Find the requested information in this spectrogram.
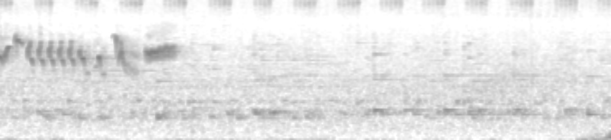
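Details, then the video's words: Common chaffinch in a meadow at Fuente Dé, Picos de Europa: a quick descending series of bright notes ending in a short flourish within the first second and a half, then only soft tinkling chime-like tones and ambient noise. "Pimpín común nun prado de Fuente Dé, PICOS de EUROPA"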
